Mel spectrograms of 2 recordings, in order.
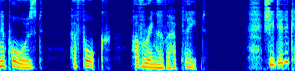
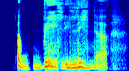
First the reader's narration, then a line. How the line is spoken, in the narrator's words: her mother laughed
